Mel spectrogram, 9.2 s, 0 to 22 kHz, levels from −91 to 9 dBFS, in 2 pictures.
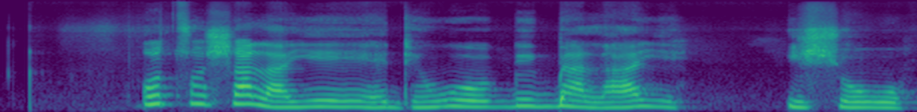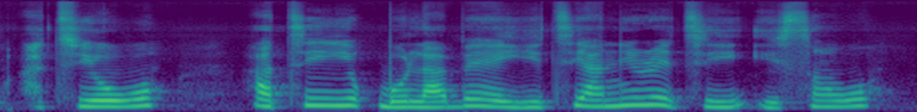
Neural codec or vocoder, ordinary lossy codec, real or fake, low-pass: autoencoder, 48 kHz, 128 numbers a frame, DAC-VAE, trained on Japanese speech; none; fake; none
